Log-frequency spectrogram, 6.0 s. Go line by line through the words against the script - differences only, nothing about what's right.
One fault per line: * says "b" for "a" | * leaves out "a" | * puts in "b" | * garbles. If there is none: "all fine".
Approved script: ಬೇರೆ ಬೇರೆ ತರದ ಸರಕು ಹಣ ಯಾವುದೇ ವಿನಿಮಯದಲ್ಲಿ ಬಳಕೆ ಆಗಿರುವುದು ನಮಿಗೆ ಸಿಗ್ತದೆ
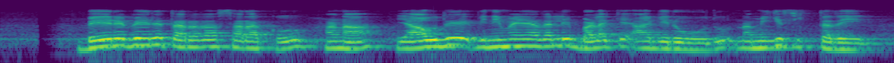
all fine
